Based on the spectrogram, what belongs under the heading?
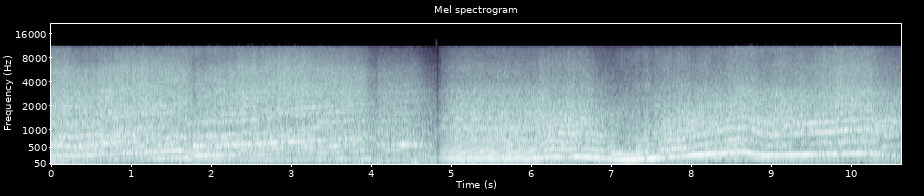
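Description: Lamborghini supercar engines revving hard. In the first part one engine's note climbs slowly and steadily. After a break about five seconds in, a second engine holds high revs, drops sharply in pitch about seven seconds in, and climbs back up.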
